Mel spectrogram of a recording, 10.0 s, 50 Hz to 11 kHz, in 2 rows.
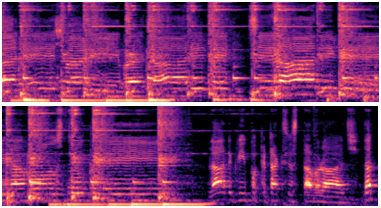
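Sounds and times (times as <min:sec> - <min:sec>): man singing a chant: 0:00.0 - 0:07.4
small cymbals jingling: 0:00.0 - 0:09.8.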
